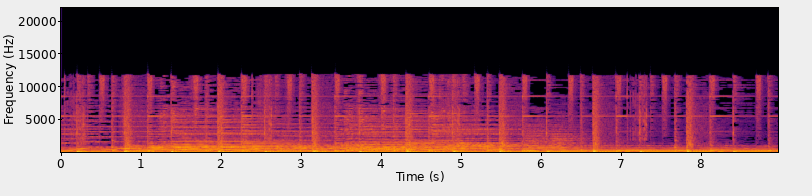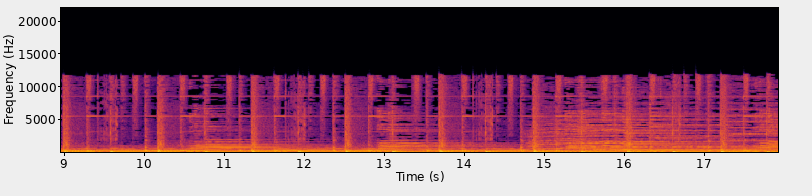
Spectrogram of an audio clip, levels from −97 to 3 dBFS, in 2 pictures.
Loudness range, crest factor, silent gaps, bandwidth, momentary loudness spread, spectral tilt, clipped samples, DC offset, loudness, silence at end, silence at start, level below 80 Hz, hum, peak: 2 LU; 18 dB; none; 12.5 kHz; 4 LU; -5 dB/octave; under 0.1%; under 0.1%; -20 LUFS; 0 s; 0 s; -24 dBFS; none; -2 dBFS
